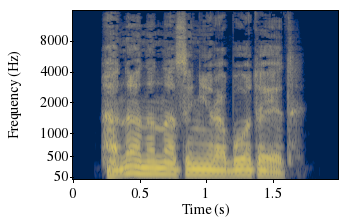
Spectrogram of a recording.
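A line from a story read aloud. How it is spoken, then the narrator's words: Dismissive snort. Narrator (Russian): он хмыкнул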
